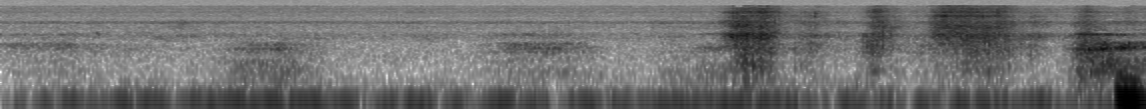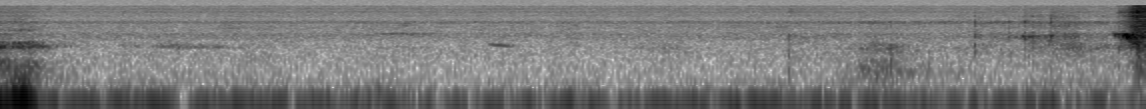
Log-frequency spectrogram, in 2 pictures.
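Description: Quiet bush ambience: a steady low wind rumble on the microphone, with a brief burst of rustling about three seconds in.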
